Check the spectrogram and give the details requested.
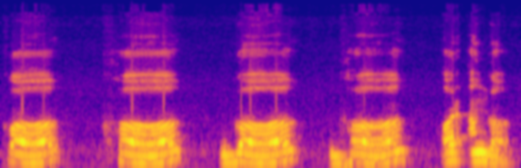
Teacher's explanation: अ आ क वर्ग और ह का उच्चारण स्थान जो होगा वो कंठ होगा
